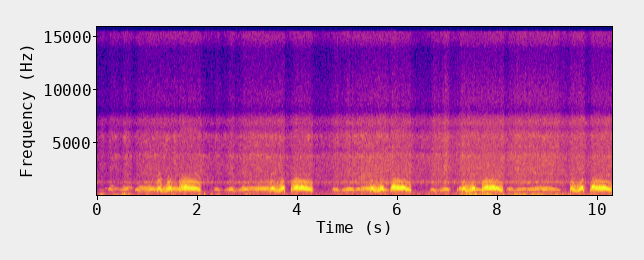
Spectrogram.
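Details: Wild spotted dove, targeted for its nonstop, full-voiced cooing, lured with decoy birds near Sibolangit, Indonesia; repeated low soft coo phrases roughly every two seconds, each ending in a stronger note, with faint background hum.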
